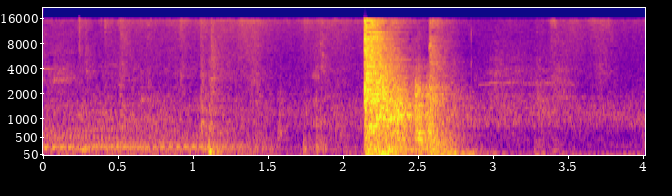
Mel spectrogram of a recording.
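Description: Interior door being opened: a light click about a second in, then a louder knock about two seconds in as the door swings open.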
